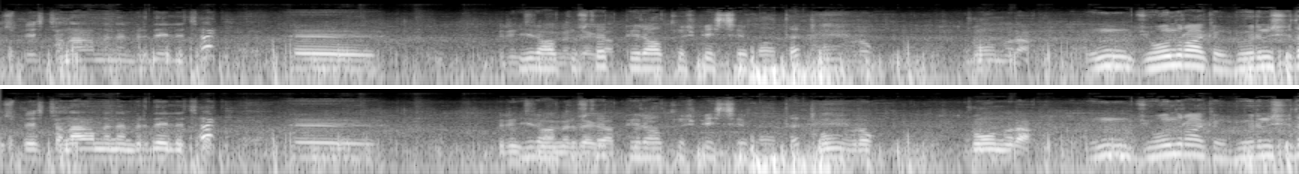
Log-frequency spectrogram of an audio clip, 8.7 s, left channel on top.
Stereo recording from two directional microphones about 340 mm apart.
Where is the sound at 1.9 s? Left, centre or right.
Centre.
